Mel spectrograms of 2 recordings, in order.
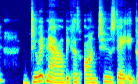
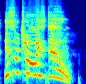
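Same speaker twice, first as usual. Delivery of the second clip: much higher and louder exasperated scolding; exasperated shout; 6 dB louder than usual. Real, not acted. Host yells at someone off-camera, exasperated shout. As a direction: yell it out in exasperation.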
